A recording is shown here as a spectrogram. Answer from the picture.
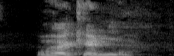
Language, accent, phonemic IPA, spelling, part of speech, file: French, Canada, /ʁə.kyl/, recul, noun, LL-Q150 (fra)-recul.wav
- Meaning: 1. retreat, climb-down 2. drop; reduction, fall 3. distance (in time or space) 4. recoil, kick (of firearm) 5. hindsight (understanding of events after they have occurred)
